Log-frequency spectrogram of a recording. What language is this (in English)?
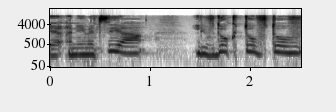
Hebrew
